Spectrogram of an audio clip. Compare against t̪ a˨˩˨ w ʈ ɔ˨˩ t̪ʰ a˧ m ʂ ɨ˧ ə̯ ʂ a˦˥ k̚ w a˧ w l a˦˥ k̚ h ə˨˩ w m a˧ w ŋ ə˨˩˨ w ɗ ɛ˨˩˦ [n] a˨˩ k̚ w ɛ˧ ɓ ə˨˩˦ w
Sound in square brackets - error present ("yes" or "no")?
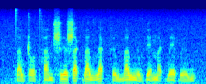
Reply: yes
